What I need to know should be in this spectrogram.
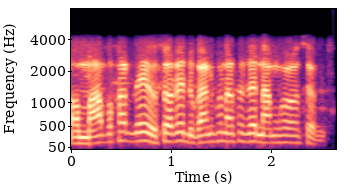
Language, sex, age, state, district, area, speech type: Assamese, male, 30-45, Assam, Charaideo, urban, conversation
